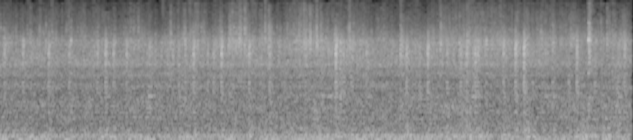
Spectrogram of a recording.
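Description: Steady running noise of a passenger train at speed, heard from inside the carriage: a low rumble from the wheels on the rails with faint crackling ticks over it.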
